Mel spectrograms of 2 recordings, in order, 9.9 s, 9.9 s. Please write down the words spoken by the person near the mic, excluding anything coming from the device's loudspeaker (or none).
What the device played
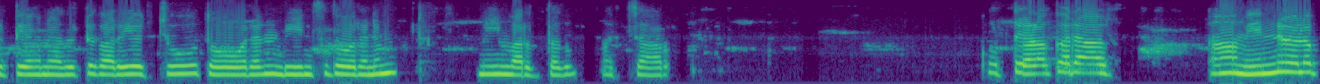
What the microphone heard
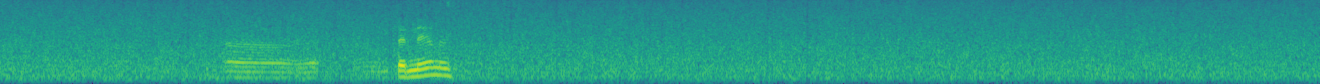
ആ അതെ അങ്ങനെ തന്നെയാണ്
